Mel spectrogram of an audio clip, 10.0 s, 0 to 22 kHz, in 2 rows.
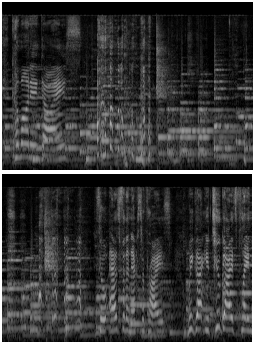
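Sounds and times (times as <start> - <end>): guitar chords: 0.0 - 8.6
steel pan melody: 0.0 - 10.0.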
